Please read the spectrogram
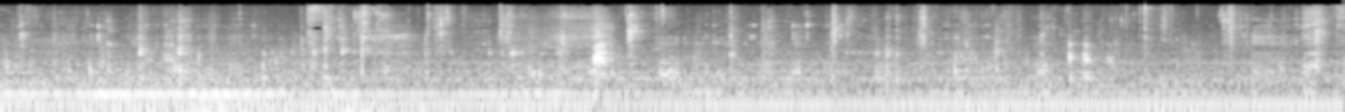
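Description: Close-miked chewing and wet mouth sounds of two people eating Pad Thai rice noodles, with scattered small clicks and smacks, over a steady low hum.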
